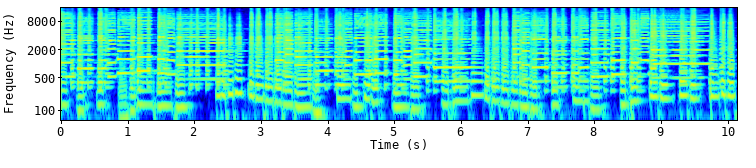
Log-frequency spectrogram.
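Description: A banda wind band playing an instrumental tune: clarinets and brass with a sousaphone bass line over a steady drum beat.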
